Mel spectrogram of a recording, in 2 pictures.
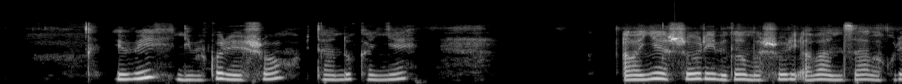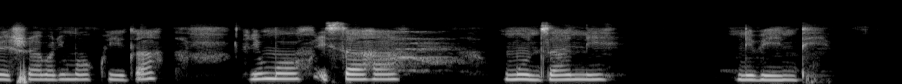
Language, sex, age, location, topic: Kinyarwanda, female, 18-24, Nyagatare, education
